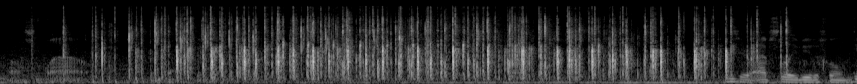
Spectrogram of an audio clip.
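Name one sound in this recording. A small crowd claps and cheers outdoors.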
